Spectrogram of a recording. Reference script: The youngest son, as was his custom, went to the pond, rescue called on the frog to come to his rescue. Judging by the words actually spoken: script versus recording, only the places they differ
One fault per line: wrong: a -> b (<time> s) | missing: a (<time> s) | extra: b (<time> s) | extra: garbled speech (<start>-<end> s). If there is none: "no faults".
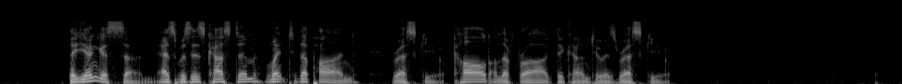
no faults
